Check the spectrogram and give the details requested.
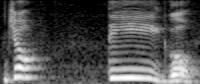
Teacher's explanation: Y el otro verbo que quiero que se aprendan es el verbo decir, que también es un verbo que es irregular en la primera persona y también es un verbo de irregularidad vocálica. Pero ya no va a diptongar, sino va a cerrar la vocal. Esa E, penúltima, se va a transformar en I.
